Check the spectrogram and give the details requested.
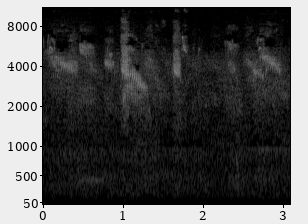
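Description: Common starlings chatter in a busy run of high squeaky whistles and rasping chirps, with a bright downslurred whistle near the middle.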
